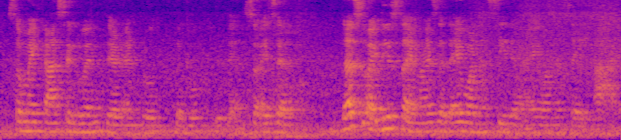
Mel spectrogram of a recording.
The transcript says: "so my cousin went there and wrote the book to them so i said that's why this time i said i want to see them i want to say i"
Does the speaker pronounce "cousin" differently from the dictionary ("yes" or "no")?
yes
